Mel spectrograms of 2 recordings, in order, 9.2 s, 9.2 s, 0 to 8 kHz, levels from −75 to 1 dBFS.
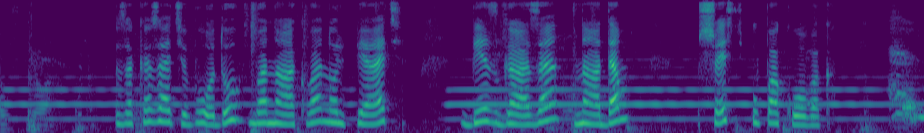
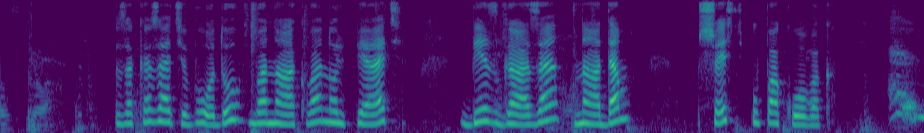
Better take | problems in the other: second | background sound (Wind instrument, woodwind instrument); 15 dB below the speech

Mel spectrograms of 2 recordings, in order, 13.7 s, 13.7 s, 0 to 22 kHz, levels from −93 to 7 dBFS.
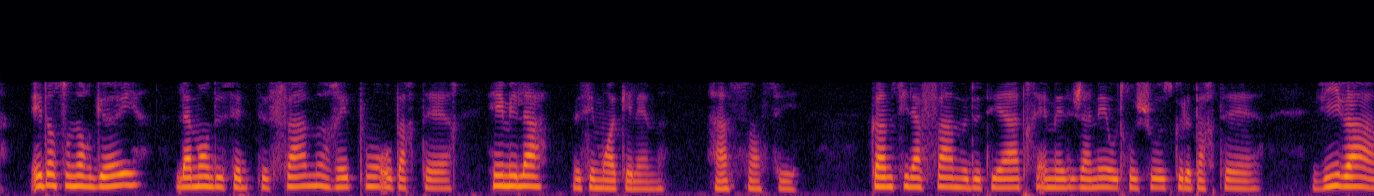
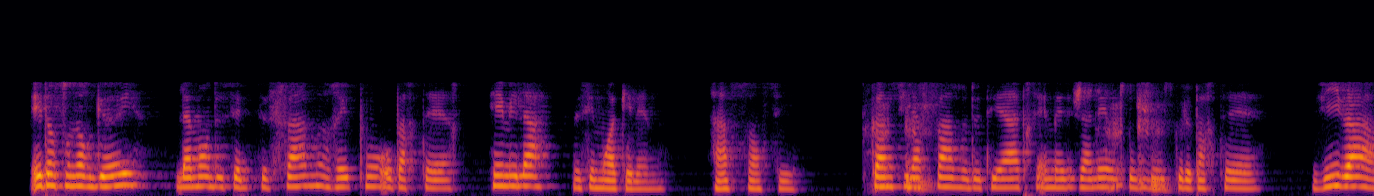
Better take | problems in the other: first | noise reduction (neural mask model DeepFilterNet 3)

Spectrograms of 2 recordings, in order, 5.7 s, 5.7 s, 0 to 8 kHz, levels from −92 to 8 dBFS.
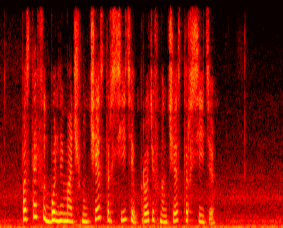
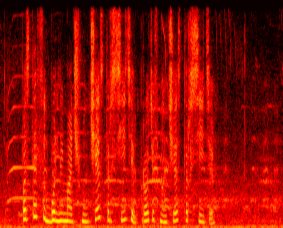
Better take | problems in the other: first | background sound (Bird vocalization, bird call, bird song); 14 dB below the speech

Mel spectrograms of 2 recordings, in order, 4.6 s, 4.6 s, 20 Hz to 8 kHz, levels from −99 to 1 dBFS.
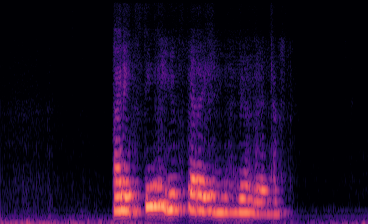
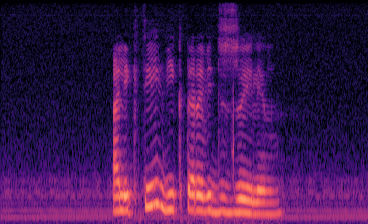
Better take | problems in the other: second | noise reduction (neural mask model DeepFilterNet 3)

